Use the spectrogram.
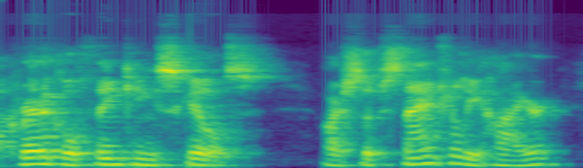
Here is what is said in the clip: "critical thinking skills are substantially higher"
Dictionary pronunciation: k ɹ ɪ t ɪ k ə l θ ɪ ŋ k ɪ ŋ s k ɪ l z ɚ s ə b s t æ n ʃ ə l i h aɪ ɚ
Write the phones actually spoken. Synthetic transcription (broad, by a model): k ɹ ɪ t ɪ k l θ ɪ ŋ k ɪ ŋ s k ɪ l z ɚ s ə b s t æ n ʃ l i h aɪ ɚ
